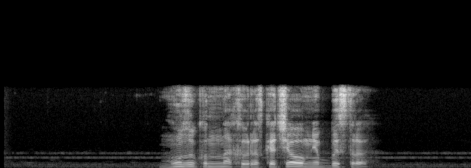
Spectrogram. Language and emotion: Russian, angry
